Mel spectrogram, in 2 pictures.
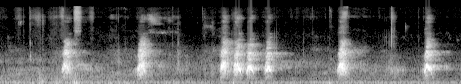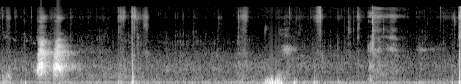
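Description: A small dog barking in short separate barks, with a quick run of four about four and a half seconds in. The barking stops after about ten seconds; a couple of clicks and a low thump follow.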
